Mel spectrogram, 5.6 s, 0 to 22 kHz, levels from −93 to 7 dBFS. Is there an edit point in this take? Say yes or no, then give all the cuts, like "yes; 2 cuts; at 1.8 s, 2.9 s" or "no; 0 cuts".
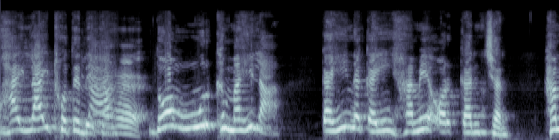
yes; 1 cut; at 1.0 s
